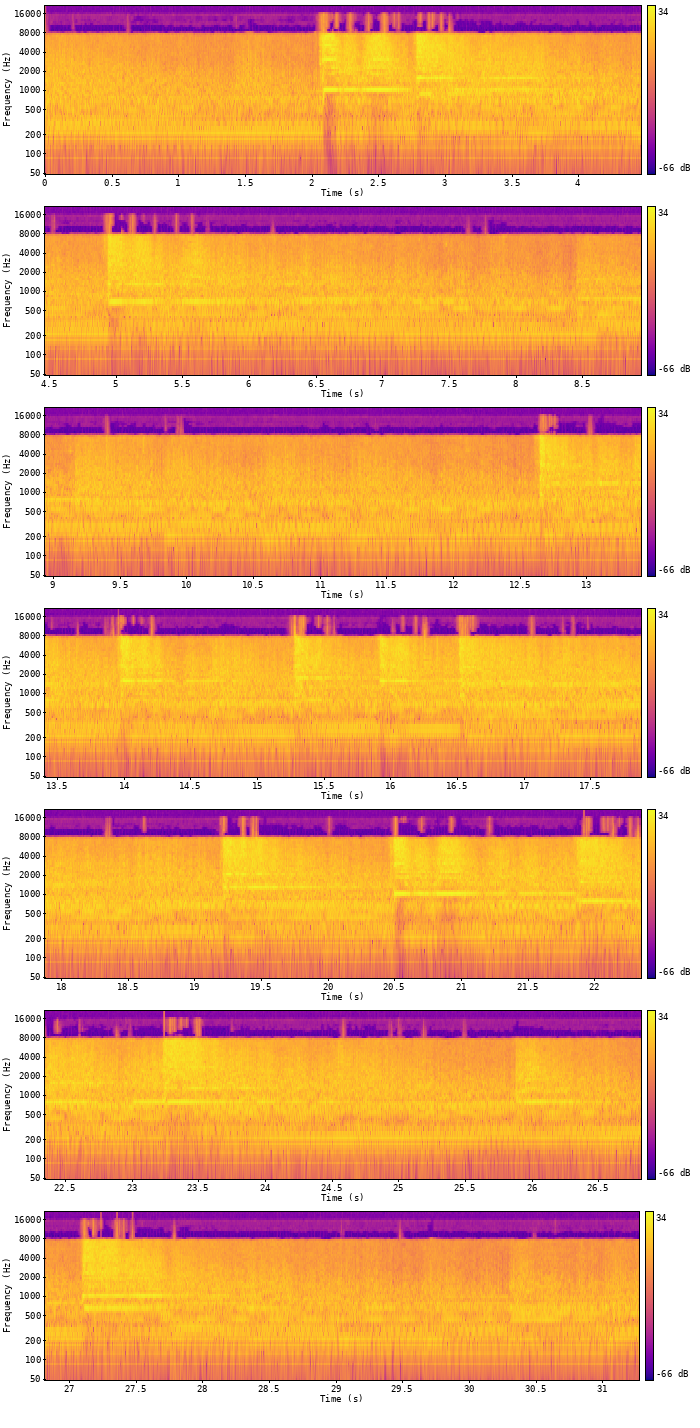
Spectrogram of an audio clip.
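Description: Music: a sustained low drone with bell- or gong-like notes struck at irregular intervals, each ringing on.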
